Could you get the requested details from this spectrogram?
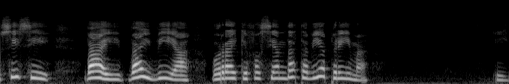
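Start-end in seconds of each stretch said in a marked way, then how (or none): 0.0-3.7 loud, slowed shooing, higher; mimicking aunt's dismissal. Girl repeating how her aunt sent her away, mock irritated.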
